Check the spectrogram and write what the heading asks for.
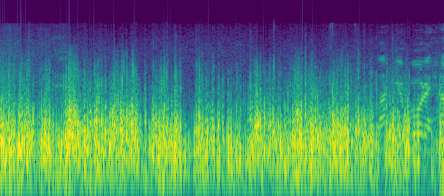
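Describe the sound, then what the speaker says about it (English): Steady roaring wind buffets the microphone on a bushland descent in the Wollemi, constant and loud throughout, with faint rustling beneath. "Oh, how's that wind picking up?"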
